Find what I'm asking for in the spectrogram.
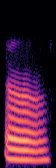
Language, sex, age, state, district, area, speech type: Assamese, female, 45-60, Assam, Sivasagar, rural, conversation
